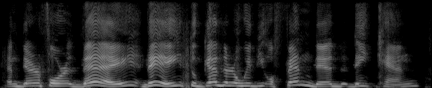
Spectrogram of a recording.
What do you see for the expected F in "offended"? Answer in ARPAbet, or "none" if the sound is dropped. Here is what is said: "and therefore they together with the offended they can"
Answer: F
